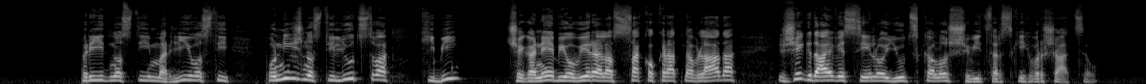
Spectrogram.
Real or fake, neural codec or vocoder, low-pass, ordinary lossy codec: fake; vocoder, 44.1 kHz, 128 mel bands every 256 samples, BigVGAN v2; none; none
